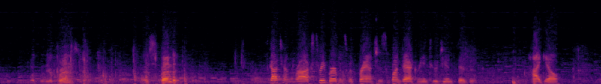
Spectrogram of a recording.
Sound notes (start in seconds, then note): none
